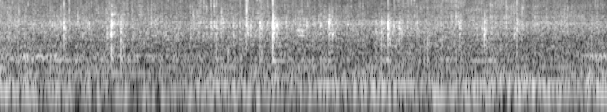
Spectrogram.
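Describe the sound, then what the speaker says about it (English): Fried fish head sizzling in a pan with cumin powder, turmeric and salt, a steady close crackle with small popping bursts and no voices. "Fry it until the head breaks into pieces."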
